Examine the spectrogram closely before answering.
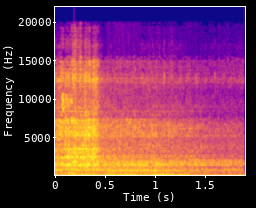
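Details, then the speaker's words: Petrol engine after cleaning the VVT solenoid and oil-starved internals, previously rattling despite new timing chain and water pump: starts and settles into a steady, even idle, rattle gone. "发动机完美启动，一起来听一下发动机着火的声音。发动机异响声消失，完美解决此故障。"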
